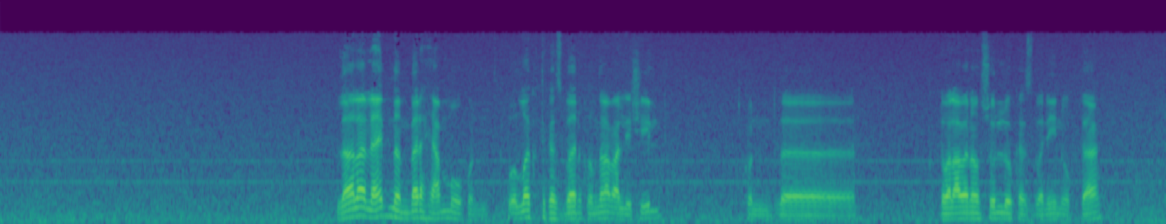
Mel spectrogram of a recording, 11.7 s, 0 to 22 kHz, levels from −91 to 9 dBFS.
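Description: The speech signal shows no technical faults, with only the room's own background noise audible at about 17 dB below the speech.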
